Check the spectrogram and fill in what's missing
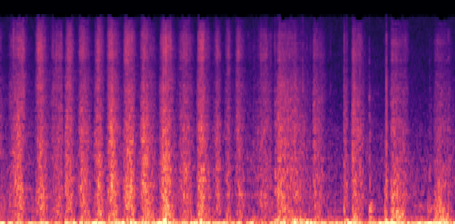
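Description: A thin wooden-handled fine paintbrush, held in the fingertips, rubs and strokes across a large stretched canvas bearing an acrylic or oil bison painting, its taut fabric stretched over a frame with a hollow space behind. The result is a quiet, continuous run of soft, breathy brushing and tracing strokes, each a short bright swish over a low, dull thrum from the canvas.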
